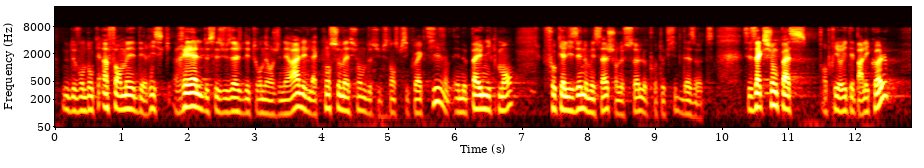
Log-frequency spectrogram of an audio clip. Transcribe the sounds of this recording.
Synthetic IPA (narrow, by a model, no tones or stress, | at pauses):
nud̪əvɔ̃d̪ɔ̃kɛ̃fɔʁmed̪eʁiskʁeɛld̪əsezyzaʒd̪et̪uʁneɑ̃ʒeneʁaled̪əlakɔ̃sɔmasjɔ̃d̪əsypst̪ɑ̃spsikoakt̪ʰivenəpaynikmɑ̃ | fɔkalizenomesaʒsyʁləsœlpχɔt̪ɔksit̪̚d̪azɔ̰t̪sezaksjɔ̃pas | ɑ̰̃pχijɔʁit̪epaʁlekɔl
